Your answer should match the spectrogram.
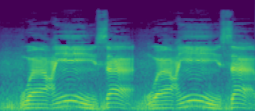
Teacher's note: Sa, pastikan lidah kita rata ke bahagian bawah.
